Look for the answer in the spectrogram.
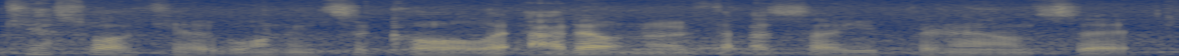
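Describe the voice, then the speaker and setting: A man chatting casually in a rambling solo monologue, halting and musing, often repeating his phrases, recorded outdoors. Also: low-pitched, steady tone, noisy background. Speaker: host of a gaming chat series. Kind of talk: casual rambling monologue about video games.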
